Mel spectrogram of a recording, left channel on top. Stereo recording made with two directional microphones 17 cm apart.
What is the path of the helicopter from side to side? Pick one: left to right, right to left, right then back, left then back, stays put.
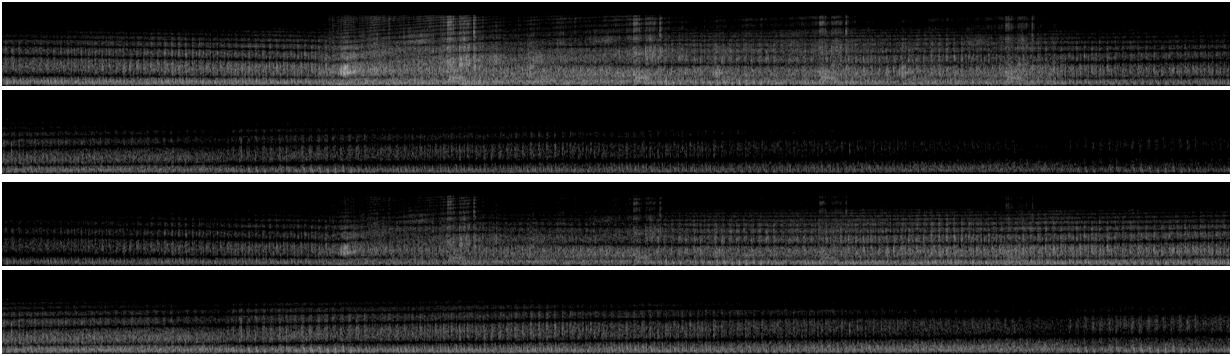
left to right.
